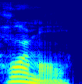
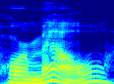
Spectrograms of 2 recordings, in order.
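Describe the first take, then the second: First: The stress is on the first syllable. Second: The stress is on the second syllable. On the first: This is how the family and locals say it. "the family's pronunciation of Hormel" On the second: This is the company's rebranded version. "the newly accentuated Hormel"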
